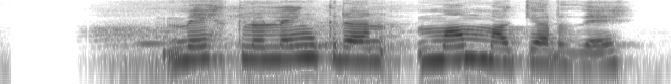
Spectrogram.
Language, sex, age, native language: Icelandic, male, 10, Icelandic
